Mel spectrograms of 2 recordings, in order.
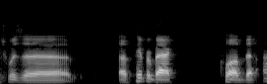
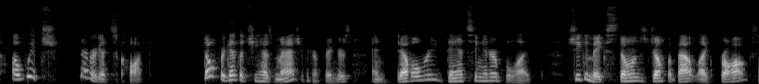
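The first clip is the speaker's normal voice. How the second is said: put-on lively read-aloud to children; story reading; 3 semitones higher than usual. A narrator's reading. Teacher reading to kids, lively storytelling voice.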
